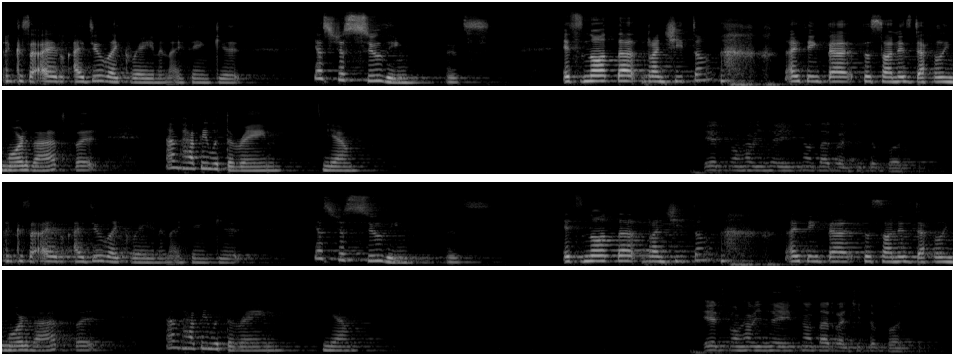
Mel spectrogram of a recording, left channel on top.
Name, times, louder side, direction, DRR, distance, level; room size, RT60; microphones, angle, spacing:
voice 1, 0.0-2.4 3.1-4.1 4.4-4.8 5.6-10.5 11.1-12.3 12.7-13.1, left 5 dB, 60° left, 13 dB, 0.5 m, -35 dB
voice 2, 16.5-18.7, right 3 dB, 50° right, 7 dB, 1.0 m, -47 dB
15.5 x 7.7 x 8.4 m, 1.2 s
head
